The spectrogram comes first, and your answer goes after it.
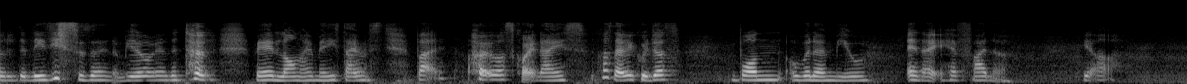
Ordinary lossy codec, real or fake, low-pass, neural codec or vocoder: none; fake; 7.2 kHz; codec, 16 kHz, 0.5 kbps, X-Codec, WavLM features, trained on Multilingual LibriSpeech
